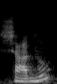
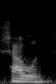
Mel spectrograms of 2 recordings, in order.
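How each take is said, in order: First: The u vowel comes after the dh. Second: The u vowel comes before the dh. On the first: "ধয়ের পরে হ্রস্বকার ছিল" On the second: "ধয়ের আগে হ্রস্বকার এসে উচ্চারিত হয়েছে"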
